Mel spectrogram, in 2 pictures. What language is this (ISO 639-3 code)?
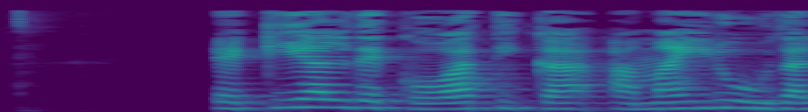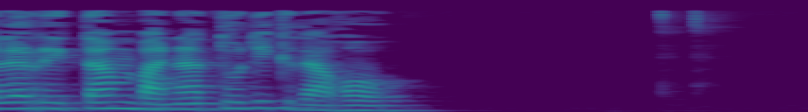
eus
